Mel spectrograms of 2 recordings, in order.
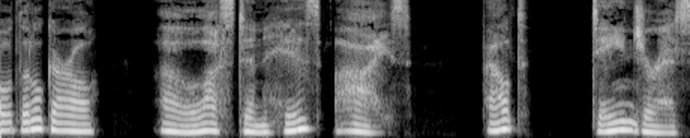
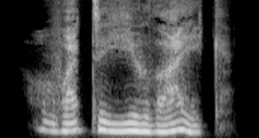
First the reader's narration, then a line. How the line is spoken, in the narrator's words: asked in a seductive voice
